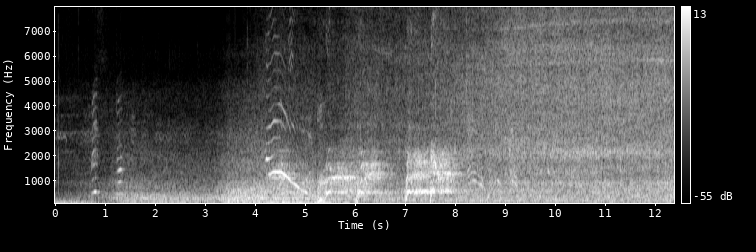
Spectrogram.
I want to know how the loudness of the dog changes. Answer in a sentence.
The loudness of the dog goes up.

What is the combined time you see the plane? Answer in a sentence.
You can hear the plane for 12 seconds altogether.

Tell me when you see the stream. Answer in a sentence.
The stream can be heard from 5.8 to 12.3 s.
